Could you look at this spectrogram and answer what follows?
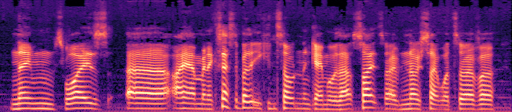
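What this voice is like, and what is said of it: British accent. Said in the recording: “I am from the UK, in case you couldn't tell by the accent.”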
